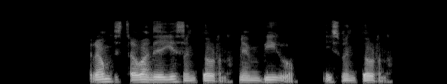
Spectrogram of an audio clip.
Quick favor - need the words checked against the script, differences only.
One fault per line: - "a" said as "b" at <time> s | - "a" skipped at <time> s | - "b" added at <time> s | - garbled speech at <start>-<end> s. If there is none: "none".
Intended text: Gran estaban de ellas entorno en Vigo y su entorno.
none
